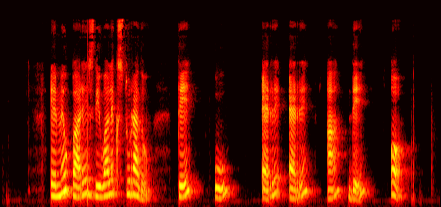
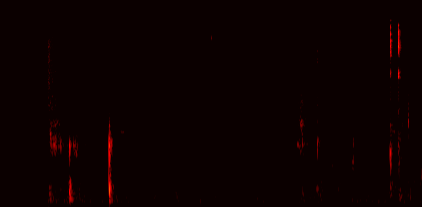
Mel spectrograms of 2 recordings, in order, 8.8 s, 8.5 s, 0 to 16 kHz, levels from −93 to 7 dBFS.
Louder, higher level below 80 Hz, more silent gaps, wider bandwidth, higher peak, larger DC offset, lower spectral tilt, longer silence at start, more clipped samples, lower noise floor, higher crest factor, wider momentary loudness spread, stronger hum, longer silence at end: first, -24 LUFS vs -54 LUFS; first, -72 dBFS vs under -90 dBFS; neither; first, 11.5 kHz vs 10 kHz; first, -6 dBFS vs -28 dBFS; neither; first, -5 dB/octave vs -1.5 dB/octave; about the same, 1 s vs 0.95 s; neither; second, -74 dBFS vs under -90 dBFS; second, 20 dB vs 38 dB; second, 11 LU vs 17 LU; neither; first, 0.75 s vs 0.45 s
